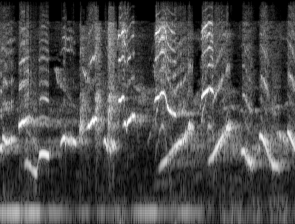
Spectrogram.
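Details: Shama song used to provoke a response: short phrases of sliding, rising whistles and sharp notes, bright and loud, accompanied by a persistent low hum.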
